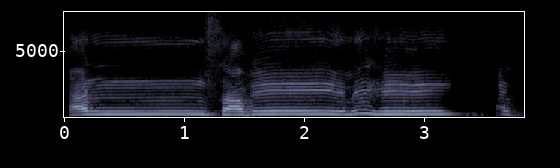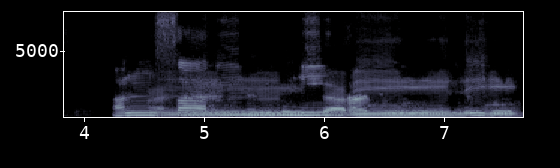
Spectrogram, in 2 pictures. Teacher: এক আলিফ পর্যন্ত গুণনা করে পড়তে হয়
